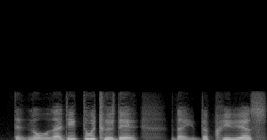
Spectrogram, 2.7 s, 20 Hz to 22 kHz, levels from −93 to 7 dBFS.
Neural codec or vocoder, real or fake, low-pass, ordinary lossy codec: codec, 16 kHz, 0.5 kbps, FunCodec, trained on Chinese and English, 25 frames a second; fake; none; none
